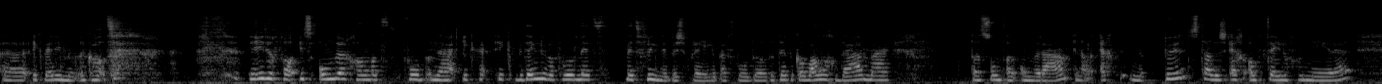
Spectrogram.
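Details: Stuttering in a Dutch-speaking female who stutters and experiences blocks.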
